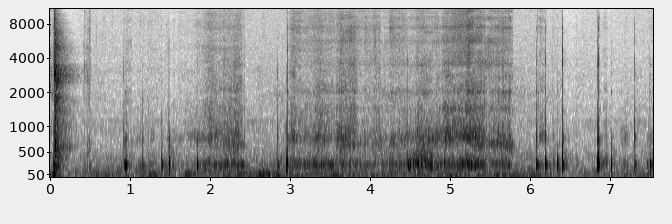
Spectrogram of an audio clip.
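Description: Long nails tap and scratch the top of the solid, light wooden lid of a candle jar held close to the mic. Sharp, dry taps are scattered at the start and end, with a stretch of continuous, raspy scratching in between.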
